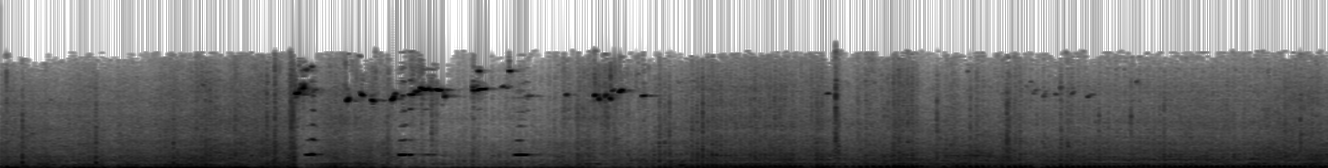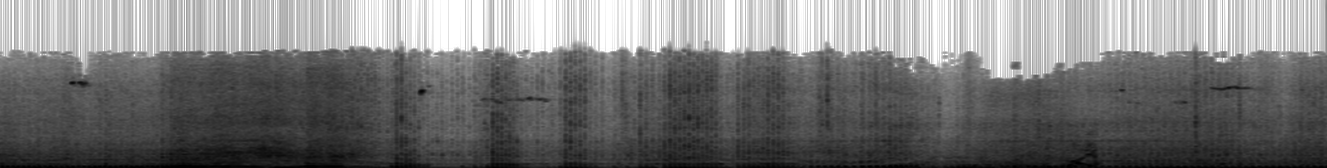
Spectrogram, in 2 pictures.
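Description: Motorcycle tyres scrape over rock and dirt.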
